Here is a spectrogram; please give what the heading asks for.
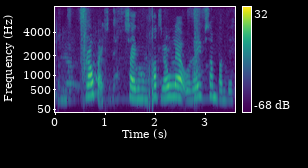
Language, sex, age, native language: Icelandic, female, 11, Icelandic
